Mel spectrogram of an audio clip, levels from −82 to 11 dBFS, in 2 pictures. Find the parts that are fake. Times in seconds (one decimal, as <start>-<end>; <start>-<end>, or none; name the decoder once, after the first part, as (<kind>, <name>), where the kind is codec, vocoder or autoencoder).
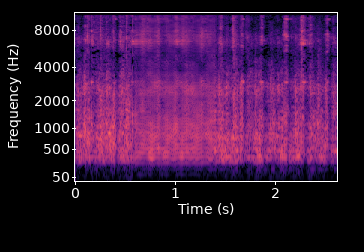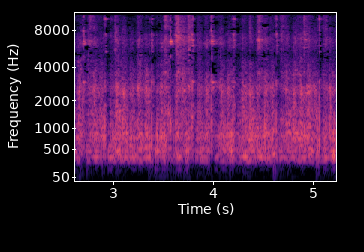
0.6-1.4 (vocoder, Vocos)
